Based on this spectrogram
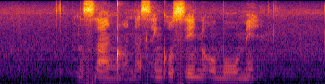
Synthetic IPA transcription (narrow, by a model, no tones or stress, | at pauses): m̩saŋ͡ǃʱɔnasɛŋkʼosinioɓuːmɛ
